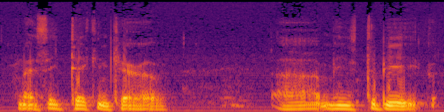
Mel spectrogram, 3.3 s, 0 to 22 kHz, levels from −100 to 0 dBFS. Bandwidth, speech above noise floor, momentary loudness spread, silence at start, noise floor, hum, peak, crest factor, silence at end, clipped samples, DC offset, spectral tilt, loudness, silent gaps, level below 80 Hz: 19 kHz; 24 dB; 11 LU; 0.15 s; -41 dBFS; none; -4 dBFS; 14 dB; 0.05 s; under 0.1%; under 0.1%; -8 dB/octave; -19 LUFS; none; -46 dBFS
